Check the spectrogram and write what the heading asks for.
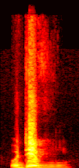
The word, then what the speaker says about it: Udebu: I pronounced your surname right, did I? Udebu.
